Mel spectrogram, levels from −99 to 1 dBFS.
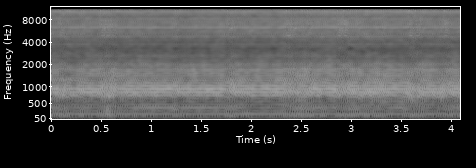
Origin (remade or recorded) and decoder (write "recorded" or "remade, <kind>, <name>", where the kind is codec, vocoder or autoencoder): remade, vocoder, Vocos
